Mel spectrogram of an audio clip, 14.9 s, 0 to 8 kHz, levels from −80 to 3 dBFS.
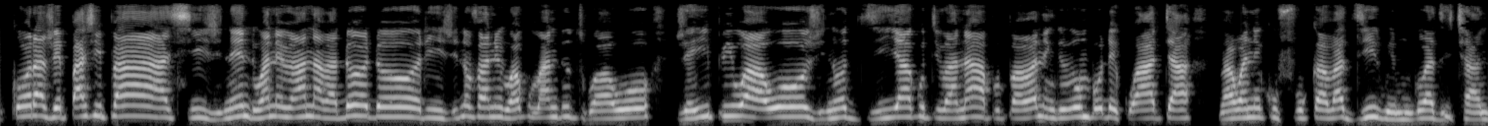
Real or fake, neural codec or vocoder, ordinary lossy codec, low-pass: real; none; MP3, 48 kbps; 7.2 kHz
